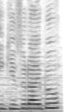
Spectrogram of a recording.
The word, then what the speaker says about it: Ikizuraibu: What's more interesting to me is that, although the main title is consistently pronounced Ikizuraibu, it has 2 completely different meanings depending on which spelling they use.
